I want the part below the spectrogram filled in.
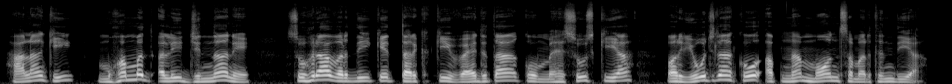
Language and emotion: Hindi, neutral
